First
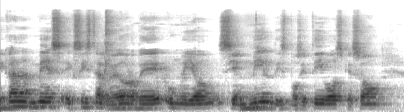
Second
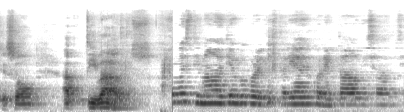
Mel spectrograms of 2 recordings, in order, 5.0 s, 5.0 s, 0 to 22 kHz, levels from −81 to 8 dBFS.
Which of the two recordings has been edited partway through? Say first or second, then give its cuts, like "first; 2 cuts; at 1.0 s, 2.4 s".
second; 1 cut; at 2.1 s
